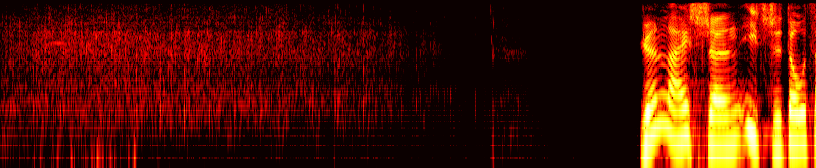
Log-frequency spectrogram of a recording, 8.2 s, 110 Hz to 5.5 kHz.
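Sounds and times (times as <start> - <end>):
crowd clapping hands in praise: 0.0 - 5.3
speech: 6.4 - 8.1.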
